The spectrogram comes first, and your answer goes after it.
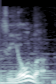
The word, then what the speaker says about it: viola: need to play the viola Viola what's that kind of rhymes with granola I don't think I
